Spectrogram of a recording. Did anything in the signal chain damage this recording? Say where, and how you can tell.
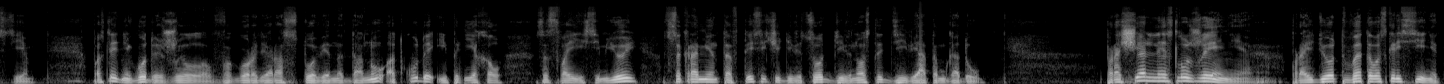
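Yes. The network path dropped packets repeatedly, and Opus in-band FEC covered them, so these are lost packets rebuilt from error correction. You hear rougher, noisier patches with no gaps at 1.25–1.39 s (just before "жил в городе"), 4.64–4.74, 5.66–5.88, 6.78–6.80, 8.18–8.28, 9.70–9.76 and 12.77–12.83 s. Each patch is a low-bitrate copy riding in the next packet. The longest stretch, about 120 ms, fits several consecutive packets.

There's also a short concealed packet loss at 4.59–4.66 s, right after "откуда и", overlapping the FEC patch there. About 40 ms never arrived, and the decoder stretched the previous sound across the hole before blending back. That leaves a brief smear or wobble instead of a clean transition.

At 9.20–9.22 s, chunks play out of order. A 10 ms chunk landed one slot late, probably in the receive buffer or the write path, so it plays after audio that should follow it. 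Nothing is missing, but the swap creates three hard joins, which you hear as a brief jumbled moment.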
